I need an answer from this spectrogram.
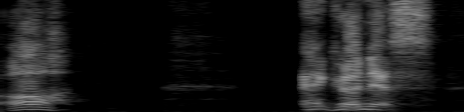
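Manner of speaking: high, loud relieved cry; startled dwarf, suddenly relieved; relieved exclamation. Acted. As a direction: sound glad the help has come. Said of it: "they go".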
